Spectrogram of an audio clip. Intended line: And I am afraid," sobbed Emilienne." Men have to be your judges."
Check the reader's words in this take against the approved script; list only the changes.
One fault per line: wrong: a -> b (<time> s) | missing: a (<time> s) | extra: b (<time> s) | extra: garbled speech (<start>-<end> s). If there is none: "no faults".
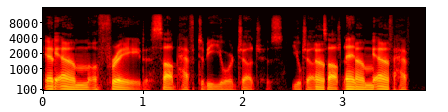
missing: I (0.1 s)
missing: Emilienne Men (1.4 s)
extra: garbled speech (2.5-3.7 s)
